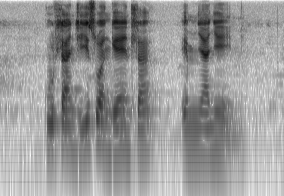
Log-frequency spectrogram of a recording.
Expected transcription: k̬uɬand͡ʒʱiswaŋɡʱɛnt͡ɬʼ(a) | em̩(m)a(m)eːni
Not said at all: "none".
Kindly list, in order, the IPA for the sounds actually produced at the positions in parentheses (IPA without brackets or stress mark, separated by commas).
a, ɲ, ɲ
